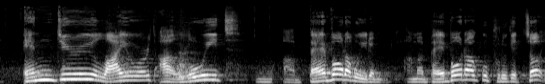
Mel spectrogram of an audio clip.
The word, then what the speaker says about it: Webber: Andrew Lloyd Webber라고 이름, 아마 베버라고 부르겠죠? 이 W가 독일이나, 그러니까 독일권 국가에선 W가 V 발음이 나거든요. 아마 베버라고 해야 될 거야.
